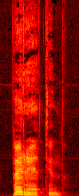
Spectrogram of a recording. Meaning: 1. intersection 2. intersection, crossing (point at which roads, lines or tracks cross)
- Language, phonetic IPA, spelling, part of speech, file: Ukrainian, [peˈrɛten], перетин, noun, Uk-перетин.ogg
